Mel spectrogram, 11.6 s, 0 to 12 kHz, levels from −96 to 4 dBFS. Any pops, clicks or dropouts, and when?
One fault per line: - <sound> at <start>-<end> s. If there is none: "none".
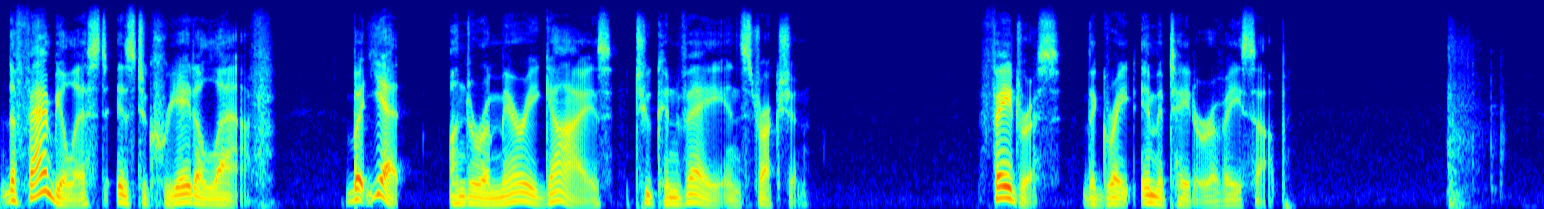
- thud at 10.9-11.3 s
